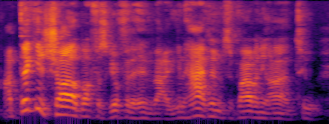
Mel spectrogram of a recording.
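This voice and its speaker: A man's voice: medium pitch, animated, racing, fairly bright tone. A man talking casually in a rambling, repetitive monologue, musing aloud like a vlogger. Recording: noisy amateur recording.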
